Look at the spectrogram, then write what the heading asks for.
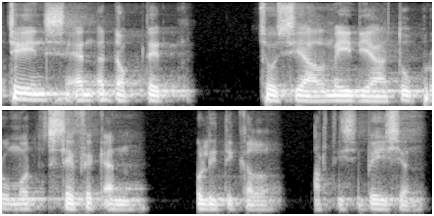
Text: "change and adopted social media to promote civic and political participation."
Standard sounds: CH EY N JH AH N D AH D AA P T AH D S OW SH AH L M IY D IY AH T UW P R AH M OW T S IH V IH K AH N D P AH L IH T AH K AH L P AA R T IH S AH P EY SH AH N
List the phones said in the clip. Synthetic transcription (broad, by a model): CH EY N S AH N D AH D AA P T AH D S OW S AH L M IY D IY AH T UW P R AH M OW T S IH F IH K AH N P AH L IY T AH K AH L P AA R T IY S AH P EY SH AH N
